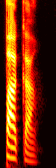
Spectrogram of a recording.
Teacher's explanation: notarás que al principio en la P no vibra nada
